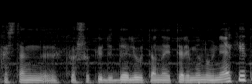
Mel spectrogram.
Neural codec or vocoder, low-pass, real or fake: none; 7.2 kHz; real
